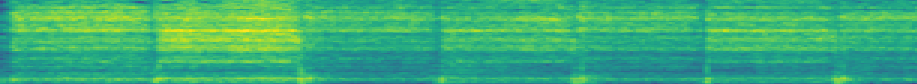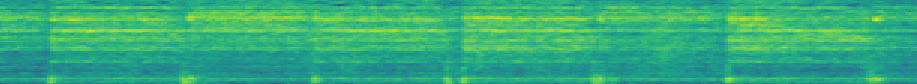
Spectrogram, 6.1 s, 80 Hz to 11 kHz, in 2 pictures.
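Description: Sound decoder of a 1:32 Gauge 1 Class 59 model steam locomotive playing its standing-engine sounds through the model's speaker: a steady hiss with a regular knock a little over twice a second. The sound set is borrowed from another KM1 locomotive, not the Class 59's own.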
